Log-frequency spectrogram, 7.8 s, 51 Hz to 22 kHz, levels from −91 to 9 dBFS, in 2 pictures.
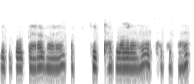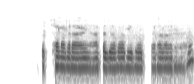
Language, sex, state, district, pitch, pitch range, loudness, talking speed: Hindi, female, Bihar, Purnia, 170 Hz, 170-175 Hz, -33 LUFS, 230 wpm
